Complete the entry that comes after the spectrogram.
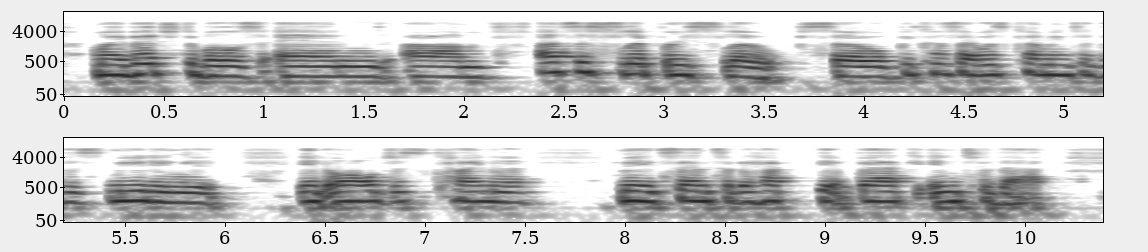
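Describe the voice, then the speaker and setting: Her voice is somewhat breathy, set at a medium pitch. The woman keeps a moderate pace. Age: 60s. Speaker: recovery meeting member sharing story. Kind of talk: testimony. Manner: halting.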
